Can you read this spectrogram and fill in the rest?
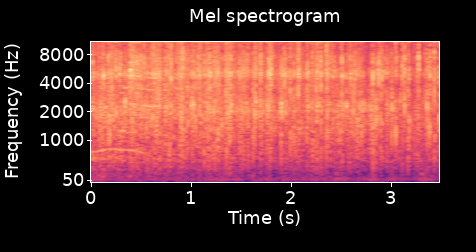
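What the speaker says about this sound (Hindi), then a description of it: "ताली बजा दो जो लोग समझ गए" Rally crowd at an election gathering in Rampur bursts into steady, loud applause, dense clapping filling the space continuously with a faint whistle early on.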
